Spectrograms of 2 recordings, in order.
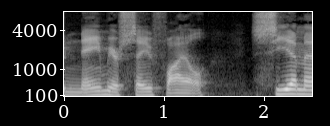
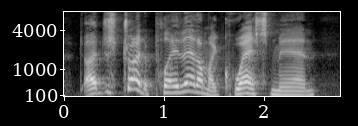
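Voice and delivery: put-on surfer dude voice, loud and pitched up; 7 semitones higher, 5 dB louder than usual. Mocking how a friend imitated him: mocking generic surfer bro voice. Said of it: "sound like a generic, like, surfer bro".

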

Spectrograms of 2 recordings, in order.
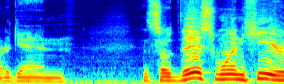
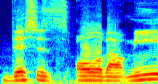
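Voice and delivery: ordinary talk

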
